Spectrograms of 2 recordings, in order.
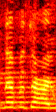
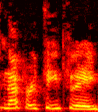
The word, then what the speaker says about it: Nefertiti: It's Nefertiti, but it's you No, can I'm gonna mess call you it right. up. I'm gonna get it right. How you say it? Nefertiti, but you can say TT or whatever.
